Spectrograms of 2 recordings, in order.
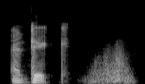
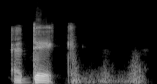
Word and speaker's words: addict: one verb or noun addict is a verb so we put on the second syllable a dick a dick okay addiction so ah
